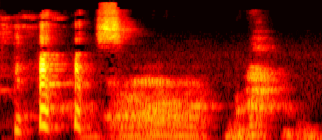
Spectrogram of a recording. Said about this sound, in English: Sorry, my dogs in the background are causing a ruckus.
